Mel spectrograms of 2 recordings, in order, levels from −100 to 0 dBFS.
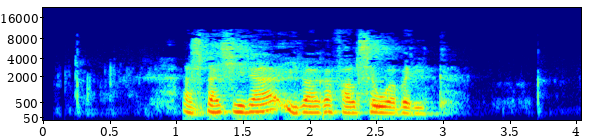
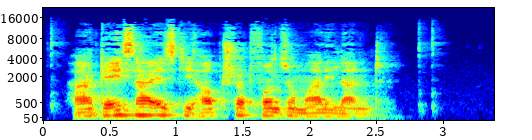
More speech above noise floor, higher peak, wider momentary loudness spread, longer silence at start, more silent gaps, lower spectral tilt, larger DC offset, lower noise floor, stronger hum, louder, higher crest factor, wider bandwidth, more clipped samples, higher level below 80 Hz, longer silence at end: first, 47 dB vs 36 dB; second, -8 dBFS vs 0 dBFS; about the same, 12 LU vs 12 LU; first, 0.95 s vs 0.2 s; neither; first, -5.5 dB/octave vs -4 dB/octave; neither; first, -71 dBFS vs -52 dBFS; neither; second, -24 LUFS vs -16 LUFS; about the same, 20 dB vs 18 dB; second, 11 kHz vs 14 kHz; neither; second, -64 dBFS vs -48 dBFS; about the same, 0.95 s vs 0.85 s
